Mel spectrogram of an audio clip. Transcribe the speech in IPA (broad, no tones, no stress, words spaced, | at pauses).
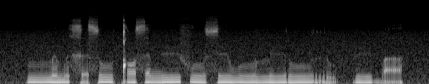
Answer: mːə̃bə̃ xə̰suːǃɔsə n̪ʉːfuː sʉwuːlːʉː ɾuː rṵpːʉː ba̰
